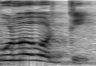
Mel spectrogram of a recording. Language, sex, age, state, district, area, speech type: Bengali, male, 45-60, West Bengal, Paschim Bardhaman, urban, read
